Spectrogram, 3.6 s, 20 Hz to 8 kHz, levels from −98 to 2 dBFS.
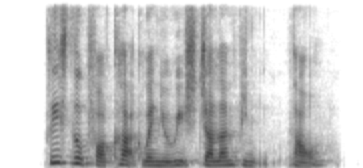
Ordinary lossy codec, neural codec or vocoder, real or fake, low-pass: none; codec, 16 kHz, 4.8 kbps, FACodec; fake; none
